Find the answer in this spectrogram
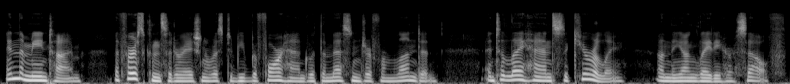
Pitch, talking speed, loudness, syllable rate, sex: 165 Hz, 190 wpm, -18 LUFS, 6.2 syllables/s, female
